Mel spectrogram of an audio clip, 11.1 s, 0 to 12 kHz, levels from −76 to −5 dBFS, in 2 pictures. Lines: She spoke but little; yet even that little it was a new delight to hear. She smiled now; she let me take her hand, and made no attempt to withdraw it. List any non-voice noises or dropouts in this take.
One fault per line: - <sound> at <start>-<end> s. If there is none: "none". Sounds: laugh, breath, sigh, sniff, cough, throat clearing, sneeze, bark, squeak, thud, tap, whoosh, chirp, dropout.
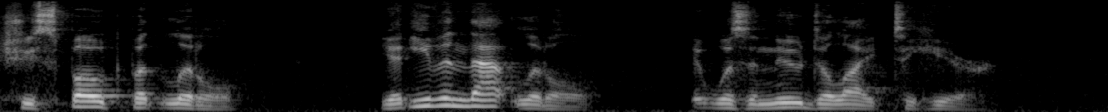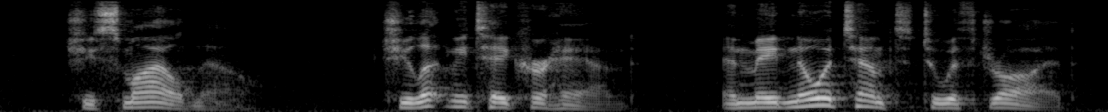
none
